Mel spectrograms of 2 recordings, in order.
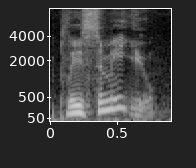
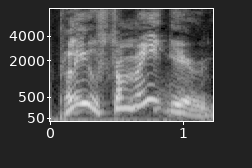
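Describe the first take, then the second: First: Said in the usual way. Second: Loud, high, drawn-out attempt at a chorus; hammed-up speaking in unison, slow and high; two voices at once. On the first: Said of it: "how I'm supposed to vocalize that". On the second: Two characters greeting each other at the same time, mock chorus. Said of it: "they both said at the same time".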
